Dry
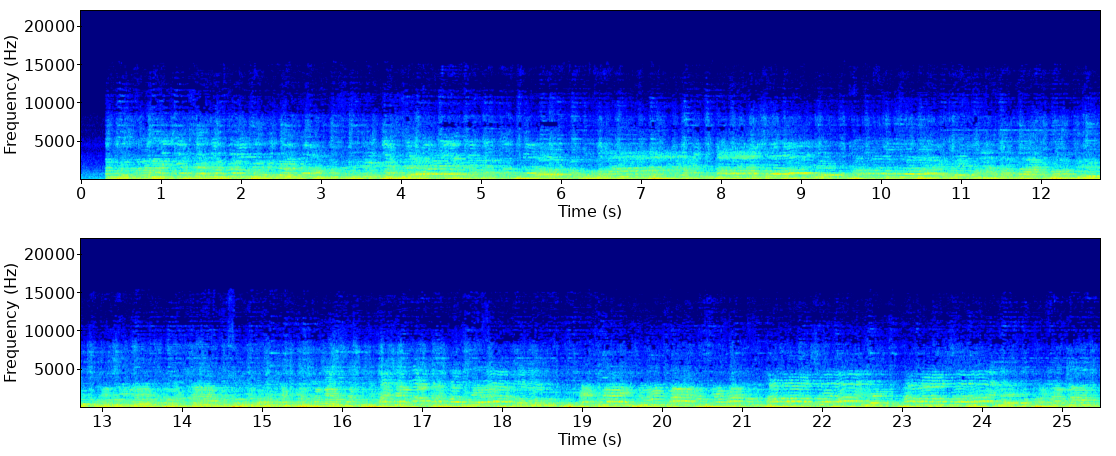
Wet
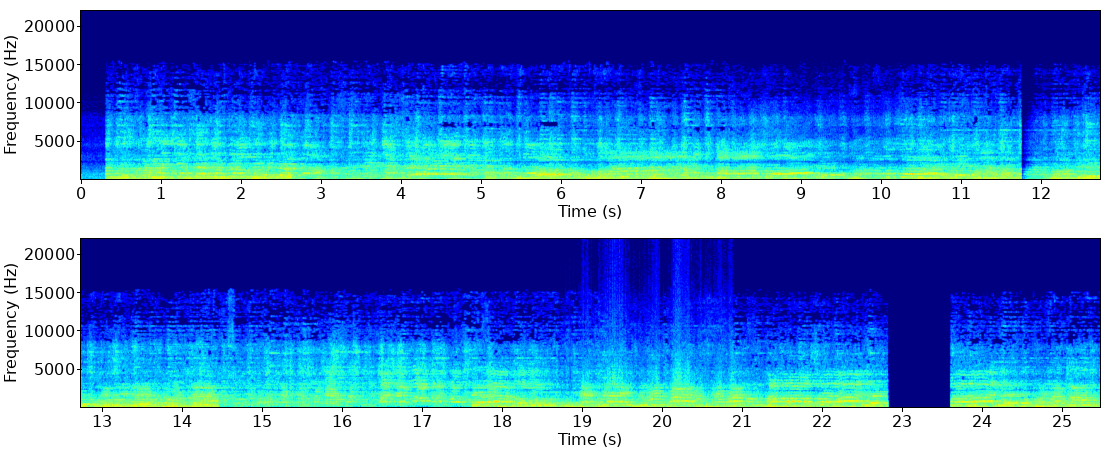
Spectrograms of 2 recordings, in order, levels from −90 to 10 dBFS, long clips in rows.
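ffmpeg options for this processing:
-filter_complex "[0:a]asettb=1/sr,asplit=3[s0][s1][s2];[s0]atrim=end=2.634[s3];[s1]atrim=start=2.63:end=5.05,asetpts=PTS-STARTPTS,afade=t=in:d=0.004:c=qsin,afade=t=out:st=2.416:d=0.004:c=qsin,equalizer=f=230:w=0.7:g=-13.5[s4];[s2]atrim=start=5.046[s5];[s3][s4]acrossfade=d=0.004:c1=hsin:c2=qsin[s6];[s6][s5]acrossfade=d=0.004:c1=qsin:c2=hsin,asettb=1/sr,asplit=3[s7][s8][s9];[s7]atrim=end=8.104[s10];[s8]atrim=start=8.1:end=10.26,asetpts=PTS-STARTPTS,afade=t=in:d=0.004:c=qsin,afade=t=out:st=2.156:d=0.004:c=qsin,flanger=delay=22.5:depth=5:speed=2.8[s11];[s9]atrim=start=10.256[s12];[s10][s11]acrossfade=d=0.004:c1=hsin:c2=qsin[s13];[s13][s12]acrossfade=d=0.004:c1=qsin:c2=hsin,asettb=1/sr,asplit=3[s14][s15][s16];[s14]atrim=end=14.454[s17];[s15]atrim=start=14.45:end=17.62,asetpts=PTS-STARTPTS,afade=t=in:d=0.004:c=qsin,afade=t=out:st=3.166:d=0.004:c=qsin,highpass=f=1200:p=1[s18];[s16]atrim=start=17.616[s19];[s17][s18]acrossfade=d=0.004:c1=hsin:c2=qsin[s20];[s20][s19]acrossfade=d=0.004:c1=qsin:c2=hsin,asettb=1/sr,asplit=3[s21][s22][s23];[s21]atrim=end=18.644[s24];[s22]atrim=start=18.64:end=20.88,asetpts=PTS-STARTPTS,afade=t=in:d=0.004:c=qsin,afade=t=out:st=2.236:d=0.004:c=qsin,asoftclip=type=hard:threshold=0.0473[s25];[s23]atrim=start=20.876[s26];[s24][s25]acrossfade=d=0.004:c1=hsin:c2=qsin[s27];[s27][s26]acrossfade=d=0.004:c1=qsin:c2=hsin,asplit=4[s28][s29][s30][s31];[s28]atrim=end=11.75,asetpts=PTS-STARTPTS,afade=t=out:st=11.746:d=0.004:c=hsin[s32];[s29]atrim=start=11.75:end=22.82,asetpts=PTS-STARTPTS,afade=t=in:d=0.61,afade=t=out:st=11.066:d=0.004:c=hsin[s33];[s30]atrim=start=22.82:end=23.6,asetpts=PTS-STARTPTS,volume=0[s34];[s31]atrim=start=23.6,asetpts=PTS-STARTPTS,afade=t=in:d=0.004:c=hsin[s35];[s32][s33][s34][s35]concat=n=4:v=0:a=1,highpass=f=180:p=1,highshelf=f=4700:g=6.5,bandreject=f=2300:w=8.6,volume=1.5"

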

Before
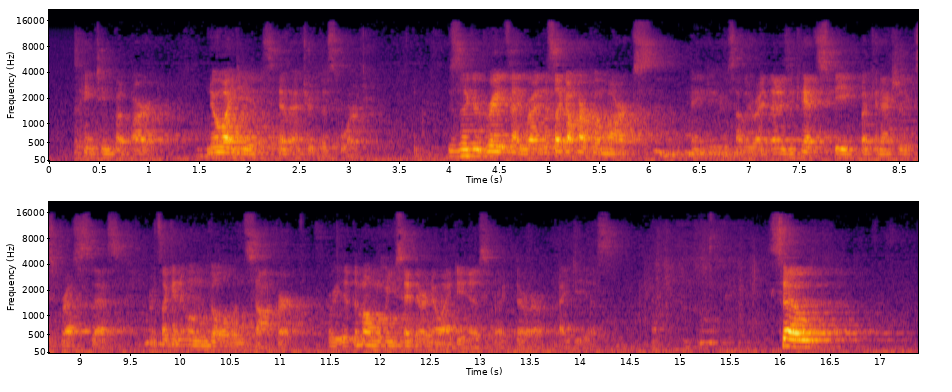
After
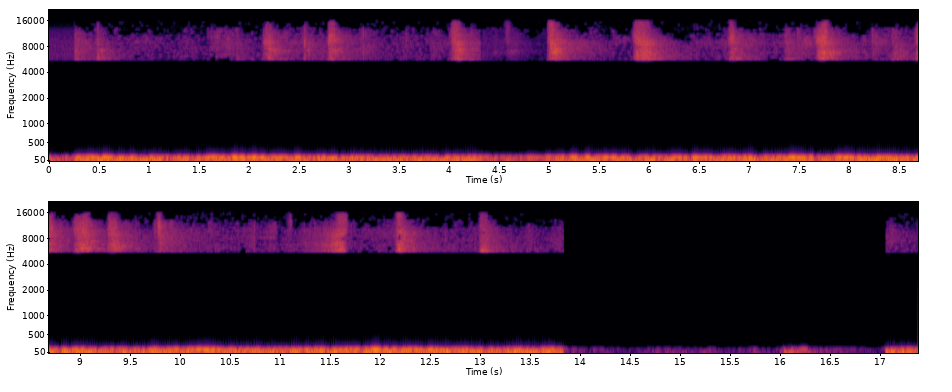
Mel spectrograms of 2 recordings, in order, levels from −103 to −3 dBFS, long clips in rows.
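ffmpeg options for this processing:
-filter_complex "[0:a]asettb=1/sr,asplit=3[s0][s1][s2];[s0]atrim=end=13.844[s3];[s1]atrim=start=13.84:end=17.07,asetpts=PTS-STARTPTS,afade=t=in:d=0.004:c=qsin,afade=t=out:st=3.226:d=0.004:c=qsin,lowpass=f=2800:t=q:w=0.5098,lowpass=f=2800:t=q:w=0.6013,lowpass=f=2800:t=q:w=0.9,lowpass=f=2800:t=q:w=2.563,afreqshift=-3300[s4];[s2]atrim=start=17.066[s5];[s3][s4]acrossfade=d=0.004:c1=hsin:c2=qsin[s6];[s6][s5]acrossfade=d=0.004:c1=qsin:c2=hsin,asplit=5[s7][s8][s9][s10][s11];[s7]atrim=end=4.322[s12];[s8]atrim=start=4.318:end=4.992,asetpts=PTS-STARTPTS,volume=0.335[s13];[s9]atrim=start=4.988:end=10.602[s14];[s10]atrim=start=10.598:end=11.732,asetpts=PTS-STARTPTS,areverse[s15];[s11]atrim=start=11.728[s16];[s12][s13]acrossfade=d=0.004:c1=hsin:c2=hsin[s17];[s17][s14]acrossfade=d=0.004:c1=hsin:c2=hsin[s18];[s18][s15]acrossfade=d=0.004:c1=hsin:c2=hsin[s19];[s19][s16]acrossfade=d=0.004:c1=hsin:c2=hsin,afftfilt=real='re*(1-between(b*sr/4096,120,5600))':imag='im*(1-between(b*sr/4096,120,5600))':win_size=4096:overlap=0.75,volume=2.37"

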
